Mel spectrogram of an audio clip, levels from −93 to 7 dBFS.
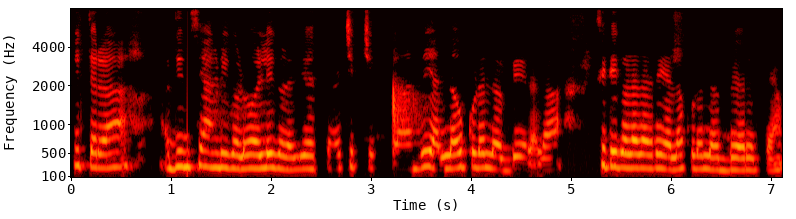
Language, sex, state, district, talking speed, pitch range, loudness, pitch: Kannada, female, Karnataka, Chamarajanagar, 120 wpm, 225-260 Hz, -38 LUFS, 235 Hz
